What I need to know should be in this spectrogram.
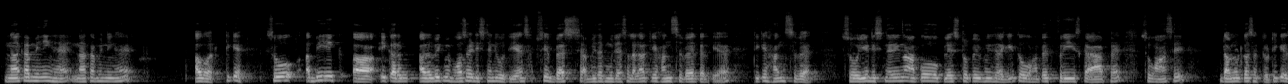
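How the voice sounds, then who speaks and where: A man's voice: a little high, darkish tone. Man teaching with patient repeats. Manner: explains slowly with many repeats and fillers; mixes English words into his talk. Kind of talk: casual online lesson.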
